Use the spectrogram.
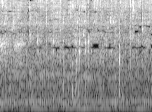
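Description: Mustard greens seedlings being watered before transplanting: a steady, continuous pour of water, close and unbroken for the whole stretch.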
